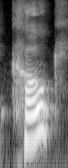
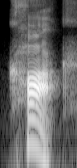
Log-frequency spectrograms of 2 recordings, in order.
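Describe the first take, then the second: First: The vowel is a long 'oh' sound. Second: The vowel is a short 'o' sound. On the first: The speaker calls it right. "you want to say Coke" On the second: The speaker calls it wrong. "a lot of my students say cock"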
